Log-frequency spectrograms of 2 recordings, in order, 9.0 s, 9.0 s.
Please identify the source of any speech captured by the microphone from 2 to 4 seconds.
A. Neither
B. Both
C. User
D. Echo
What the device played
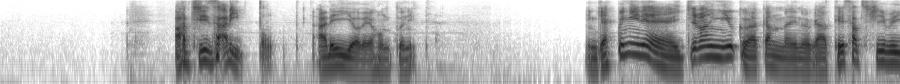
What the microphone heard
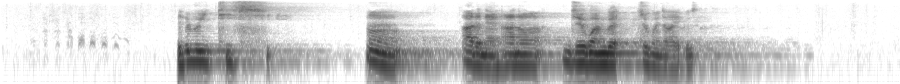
C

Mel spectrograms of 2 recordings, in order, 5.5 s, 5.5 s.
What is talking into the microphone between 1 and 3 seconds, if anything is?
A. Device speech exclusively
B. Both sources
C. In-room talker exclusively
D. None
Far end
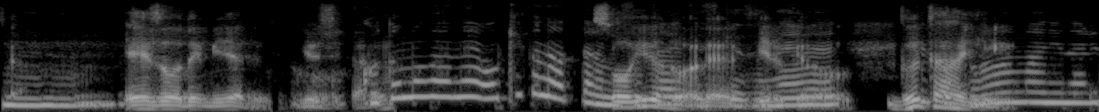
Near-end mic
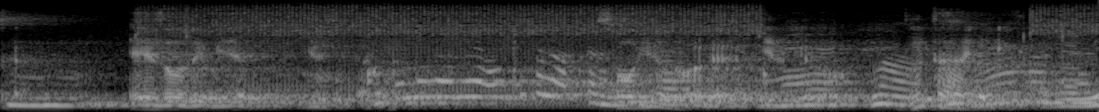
A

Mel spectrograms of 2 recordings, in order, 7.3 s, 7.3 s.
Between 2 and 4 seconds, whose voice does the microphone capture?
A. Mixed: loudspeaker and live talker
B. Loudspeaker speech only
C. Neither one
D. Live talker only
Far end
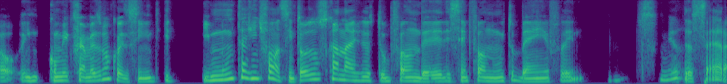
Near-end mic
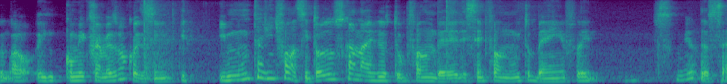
B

